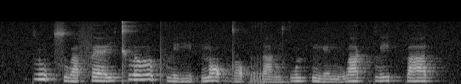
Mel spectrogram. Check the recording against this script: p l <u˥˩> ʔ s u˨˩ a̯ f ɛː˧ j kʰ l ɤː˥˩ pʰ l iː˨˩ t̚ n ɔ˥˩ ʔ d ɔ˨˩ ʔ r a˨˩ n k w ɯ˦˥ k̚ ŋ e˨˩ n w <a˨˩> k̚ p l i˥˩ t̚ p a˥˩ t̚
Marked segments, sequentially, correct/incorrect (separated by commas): correct, incorrect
